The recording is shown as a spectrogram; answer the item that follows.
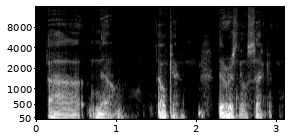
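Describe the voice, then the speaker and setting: A man with an American accent, somewhat breathy, dark and mellow in tone, at a fairly slow pace, in a dry, close sound with no echo. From US, Delaware. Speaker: ASMR streamer. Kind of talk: casual live-stream chat.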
